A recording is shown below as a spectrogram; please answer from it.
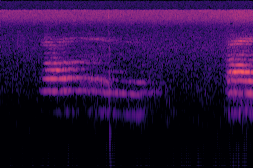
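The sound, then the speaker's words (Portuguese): Two faint, drawn-out cat meows: the first long and tonal, the second beginning near the end and cut off, with quiet between them. “Meu Deus do céu. Alguém ajuda esse gato.”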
